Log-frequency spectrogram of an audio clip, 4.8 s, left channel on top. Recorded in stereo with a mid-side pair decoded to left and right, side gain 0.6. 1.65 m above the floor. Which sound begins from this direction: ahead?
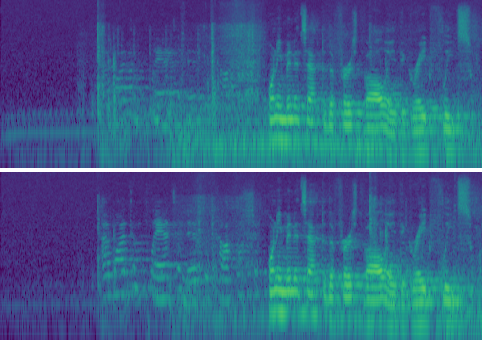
A man speaking, at 2.7 s.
